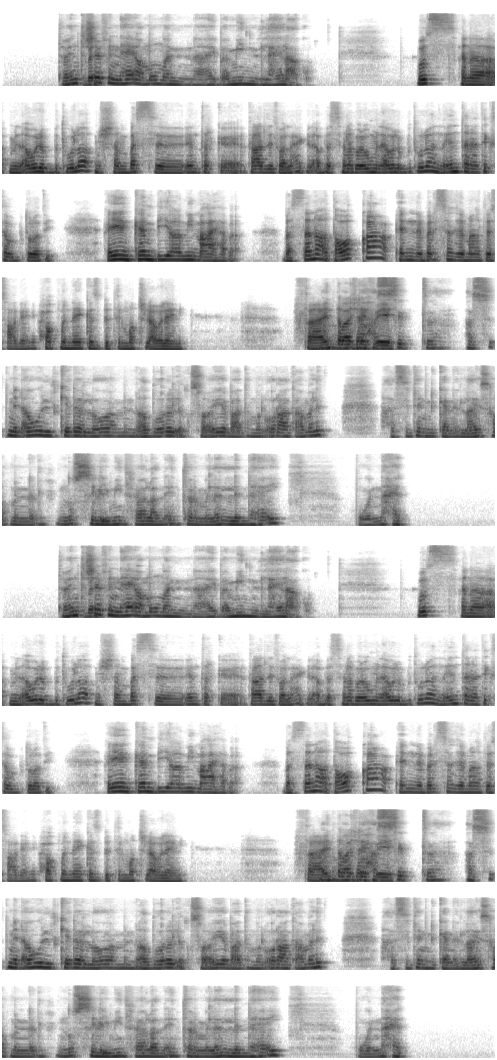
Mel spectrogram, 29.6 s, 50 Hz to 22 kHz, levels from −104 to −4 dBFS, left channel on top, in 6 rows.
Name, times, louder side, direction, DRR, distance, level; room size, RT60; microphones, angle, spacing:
voice 1, 0.6-3.0 17.9-18.7 19.0-27.4 28.2-28.7, right 1 dB, 5° left, 0.8 m, -29 dB
voice 2, 4.2-10.4 10.6-12.2 12.7-16.6 17.7-18.7, left 4 dB, 45° left, 0.3 m, -27 dB
2.6 x 2.5 x 2.4 m
head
